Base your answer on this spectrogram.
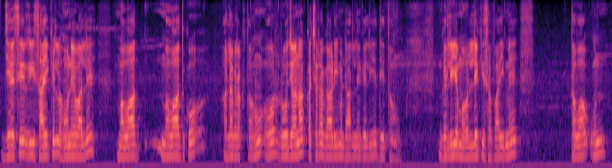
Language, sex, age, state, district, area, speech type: Urdu, male, 60+, Delhi, South Delhi, urban, spontaneous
